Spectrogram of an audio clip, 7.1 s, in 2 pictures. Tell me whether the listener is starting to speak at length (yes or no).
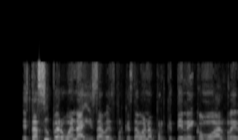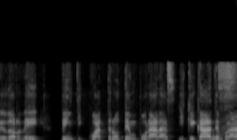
no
